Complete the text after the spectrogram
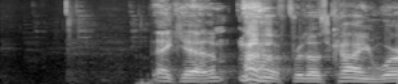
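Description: A middle-aged man speaks into a microphone.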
